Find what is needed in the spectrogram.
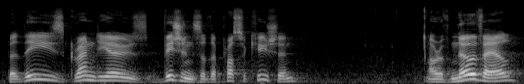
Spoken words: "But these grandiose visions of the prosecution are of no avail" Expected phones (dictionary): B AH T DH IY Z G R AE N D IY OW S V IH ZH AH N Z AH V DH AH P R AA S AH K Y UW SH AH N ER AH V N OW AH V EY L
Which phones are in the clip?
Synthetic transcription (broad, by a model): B AH T DH IY Z G R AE N D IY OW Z V IH ZH AH N Z AH V DH AH P R AA S AH K Y UW SH AH N ER AH V N OW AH V EY L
